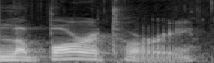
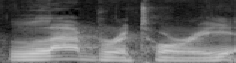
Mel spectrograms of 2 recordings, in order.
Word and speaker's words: laboratory: But he said that he died while he was working in a laboratory, or laboratory, as we might pronounce.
